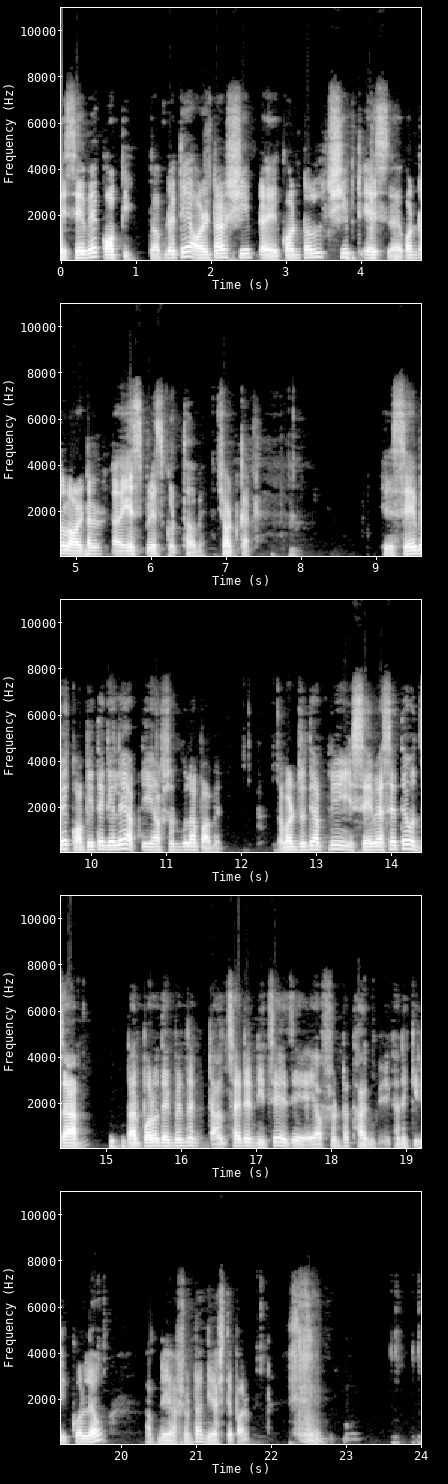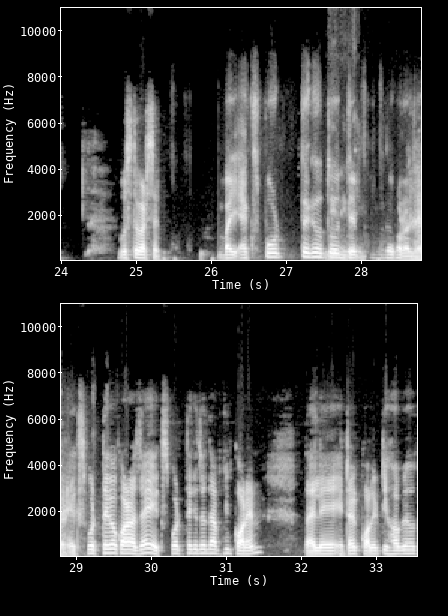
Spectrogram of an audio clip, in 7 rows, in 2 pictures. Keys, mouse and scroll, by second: 3.7 ctrl+alt+s.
